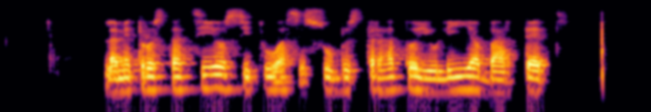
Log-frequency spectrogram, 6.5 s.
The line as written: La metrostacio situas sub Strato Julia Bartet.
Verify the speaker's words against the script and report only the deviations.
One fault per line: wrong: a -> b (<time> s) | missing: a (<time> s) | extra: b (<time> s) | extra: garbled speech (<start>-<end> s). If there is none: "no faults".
no faults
